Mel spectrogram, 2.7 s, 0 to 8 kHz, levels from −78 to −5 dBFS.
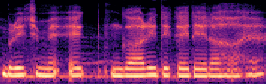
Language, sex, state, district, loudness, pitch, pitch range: Hindi, female, Arunachal Pradesh, Lower Dibang Valley, -14 LUFS, 215 Hz, 205-220 Hz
